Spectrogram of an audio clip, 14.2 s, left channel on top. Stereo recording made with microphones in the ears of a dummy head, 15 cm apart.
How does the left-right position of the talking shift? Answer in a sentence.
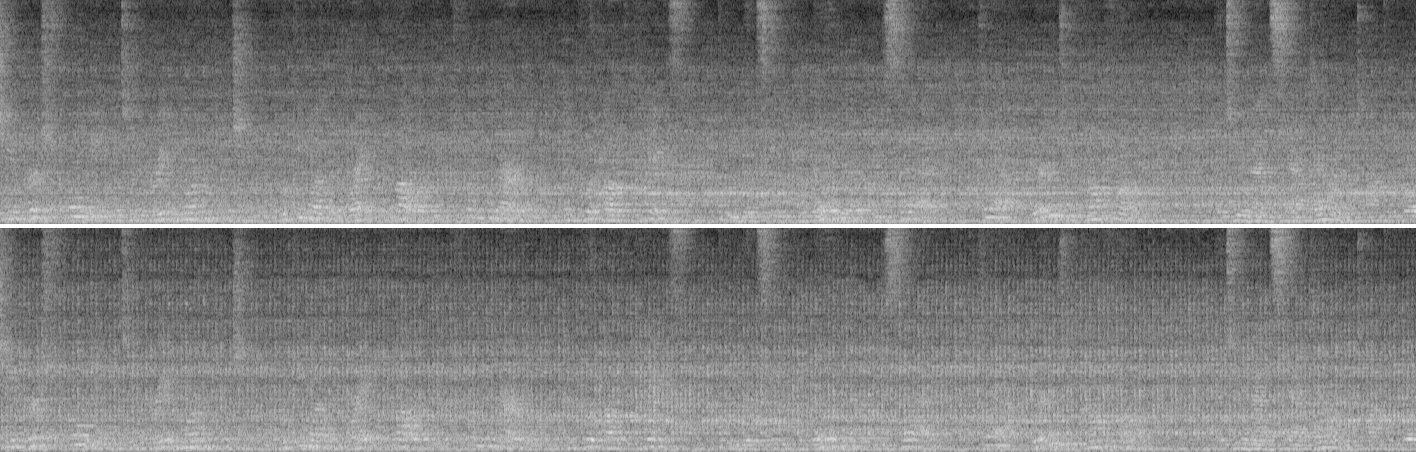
In this clip you hear the talking stay in one place.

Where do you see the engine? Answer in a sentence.
You can hear the engine on the right.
